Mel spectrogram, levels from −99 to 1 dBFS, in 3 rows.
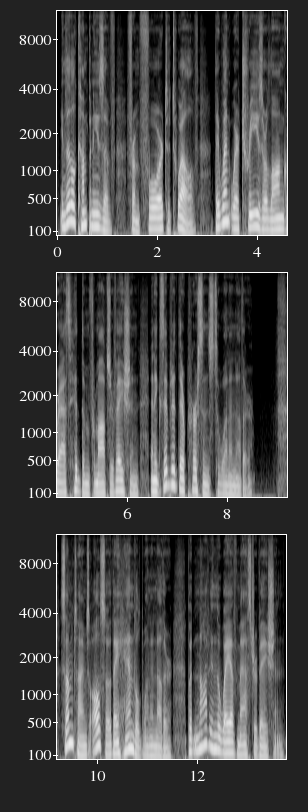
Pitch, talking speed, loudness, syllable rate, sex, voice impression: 120 Hz, 170 wpm, -20 LUFS, 5.5 syllables/s, male, masculine, adult-like, fluent, slightly cool, refreshing, sincere, slightly kind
